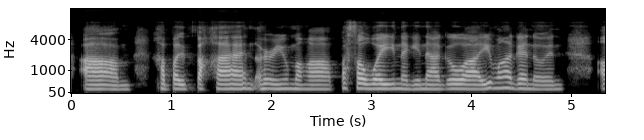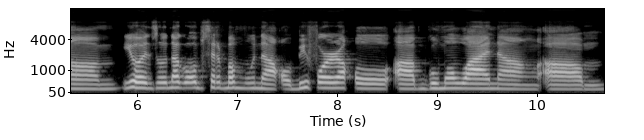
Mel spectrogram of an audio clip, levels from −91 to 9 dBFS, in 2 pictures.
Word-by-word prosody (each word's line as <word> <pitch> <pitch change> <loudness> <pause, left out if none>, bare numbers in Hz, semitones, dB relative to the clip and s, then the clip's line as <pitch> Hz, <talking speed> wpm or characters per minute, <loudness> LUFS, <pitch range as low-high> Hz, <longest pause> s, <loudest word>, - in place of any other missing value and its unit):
uhm, 185 -2 +1 0.3
kapalpakan 200 0 -1
or 205 - -3
yung 200 0 -7
mga 185 -1 -3
pasaway 205 -2 0
na 200 - -5
ginagawa, 190 +1 -1
yung 230 +1 -4
mga 215 -3 -1
gano'n. 180 -1 -9 0.4
Uhm, 195 0 -1
yon 240 -2 +4
so, 235 0 -1
nag-oobserba 240 0 +1
muna 225 -3 -1
ako 190 -1 -3
before 235 0 +3
ako, 210 -3 -2
uhm, 200 -1 +3
gumawa 220 -1 +4
ng, 195 -2 -1 0.2
uhm, 185 -1 +2
200 Hz, 130 wpm, -22 LUFS, 190-220 Hz, 0.4 s, yon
